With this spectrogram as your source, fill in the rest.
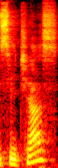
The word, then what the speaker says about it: сейчас: So, сейчас урок. In сейчас, the emphasis falls on a, and in урок on o.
